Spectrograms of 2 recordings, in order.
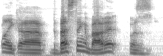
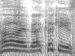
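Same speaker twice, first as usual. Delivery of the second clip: cheerful mascot; 10 semitones higher, 4 dB louder than usual. Retold or imitated. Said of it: "I would come around the corner and be like".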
